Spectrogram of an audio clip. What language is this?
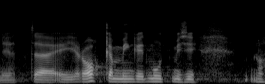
Estonian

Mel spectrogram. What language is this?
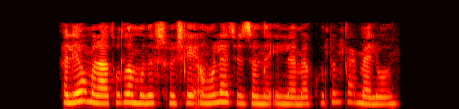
Arabic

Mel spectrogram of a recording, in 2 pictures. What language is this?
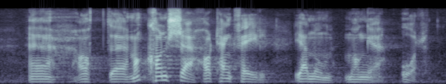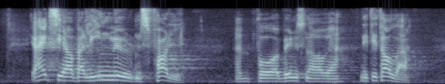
Norwegian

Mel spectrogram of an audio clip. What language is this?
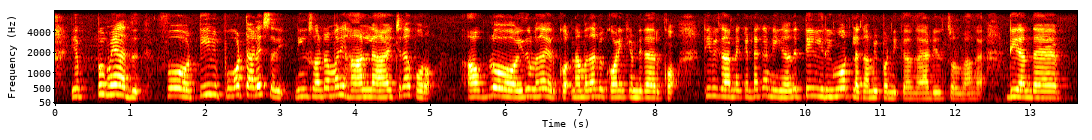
Tamil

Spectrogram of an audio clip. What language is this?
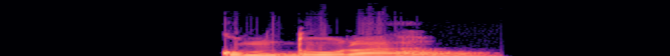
Nawdm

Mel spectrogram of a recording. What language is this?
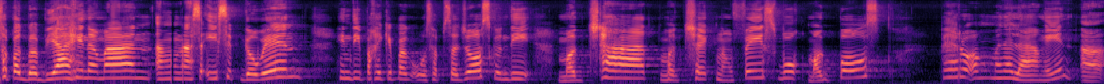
Filipino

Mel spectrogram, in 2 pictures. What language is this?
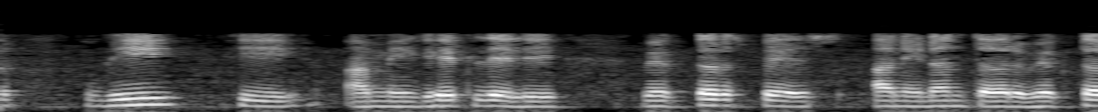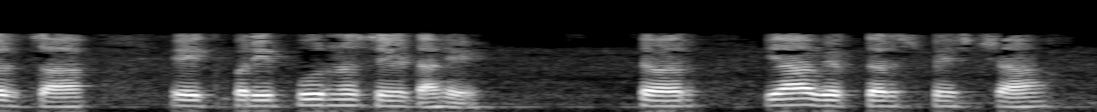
Marathi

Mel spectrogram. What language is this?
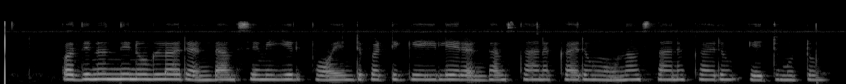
Malayalam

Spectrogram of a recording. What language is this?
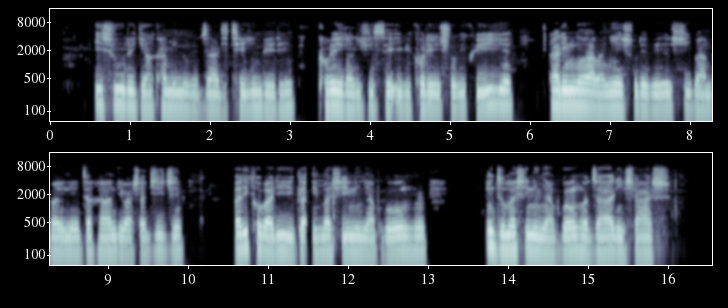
Rundi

